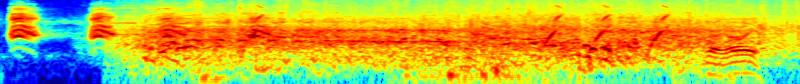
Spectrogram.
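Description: A group of people laugh loudly together.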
